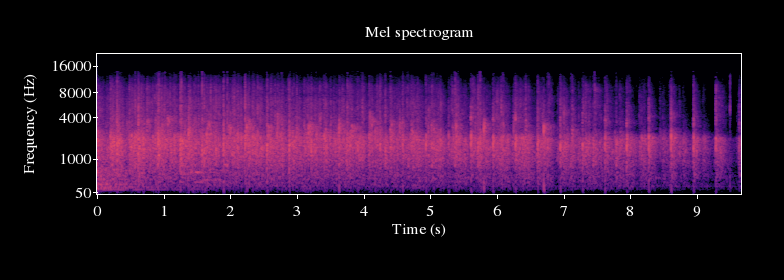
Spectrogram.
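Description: Church congregation applauding the Lord in a strong, dense burst of clapping that grows into sharper, more distinct individual claps toward the end, with some voices mixed in.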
